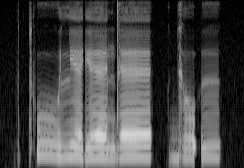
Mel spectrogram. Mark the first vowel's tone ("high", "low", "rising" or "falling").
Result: falling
